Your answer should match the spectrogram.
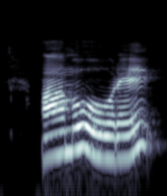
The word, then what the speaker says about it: amore: Amore is O, right? Closed O. Amore. That's the full word. The E gets chopped off here for the poetry.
